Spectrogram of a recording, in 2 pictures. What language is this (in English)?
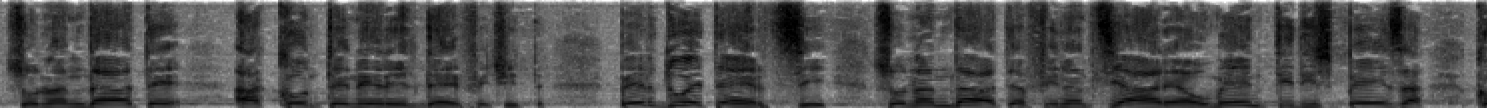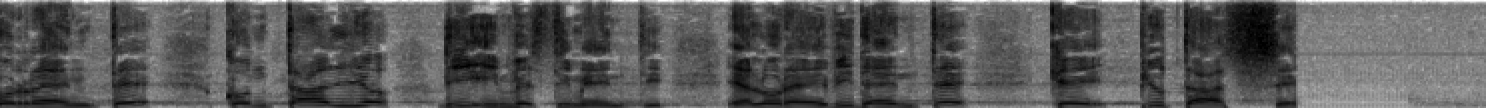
Italian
